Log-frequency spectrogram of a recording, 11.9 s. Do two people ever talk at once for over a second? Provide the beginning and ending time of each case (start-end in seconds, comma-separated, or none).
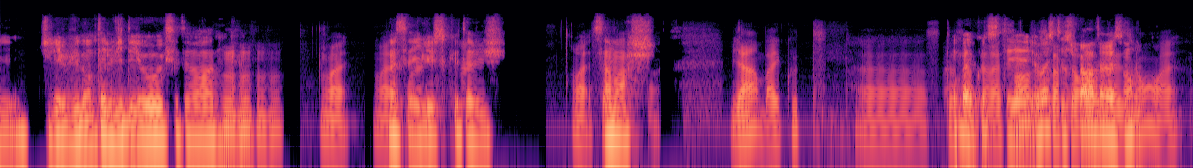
9.5-11.3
